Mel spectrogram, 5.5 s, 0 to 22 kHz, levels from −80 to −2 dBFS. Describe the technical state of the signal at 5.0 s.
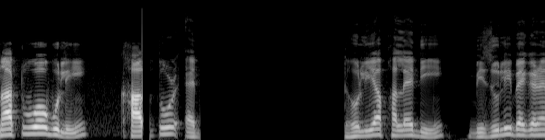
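At 5.0 s the speech signal is intact, with no audible fault at that moment.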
